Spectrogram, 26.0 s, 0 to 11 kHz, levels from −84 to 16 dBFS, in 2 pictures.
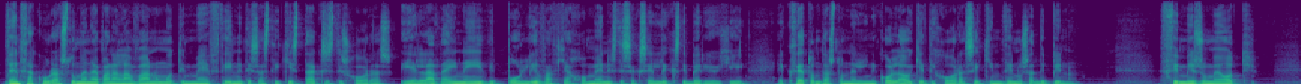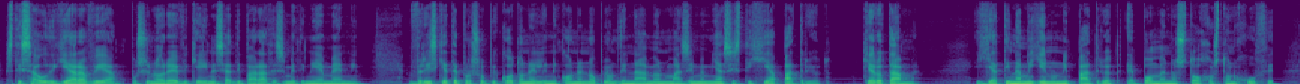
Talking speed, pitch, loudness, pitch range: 165 wpm, 100 Hz, -21 LUFS, 90-110 Hz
